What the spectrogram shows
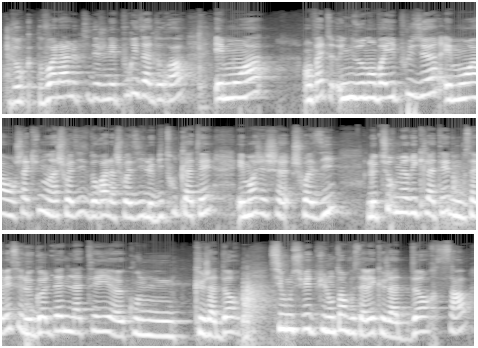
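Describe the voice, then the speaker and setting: A young woman with a slightly high voice talks fast as she chats casually to camera in her home kitchen. A lively vlogger co-host, she explains breakfast while she cooks.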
